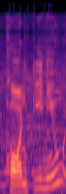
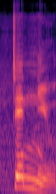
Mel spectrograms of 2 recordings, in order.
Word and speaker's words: continue: So the right sound of this word is not continue, it's continue. The stress is here.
